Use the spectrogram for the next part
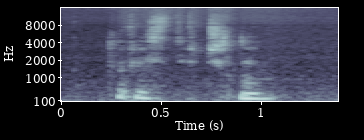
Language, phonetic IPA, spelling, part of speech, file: Polish, [ˌturɨˈstɨt͡ʃnɨ], turystyczny, adjective, LL-Q809 (pol)-turystyczny.wav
